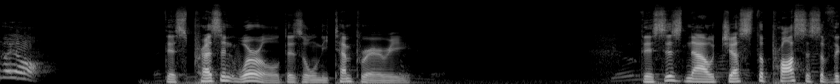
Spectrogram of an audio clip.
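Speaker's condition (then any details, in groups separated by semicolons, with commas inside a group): No condition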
